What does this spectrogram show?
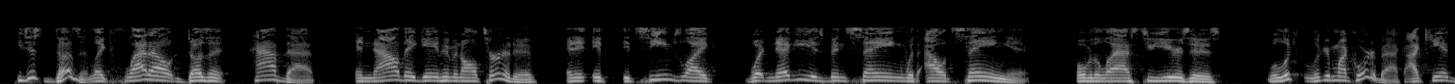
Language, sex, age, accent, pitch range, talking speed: English, male, 30-49, American, 145-185 Hz, 180 wpm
